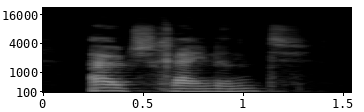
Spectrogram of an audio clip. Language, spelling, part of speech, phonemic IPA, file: Dutch, uitschijnend, verb, /ˈœytsxɛinənt/, Nl-uitschijnend.ogg
- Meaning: present participle of uitschijnen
